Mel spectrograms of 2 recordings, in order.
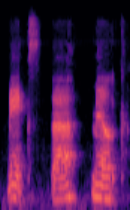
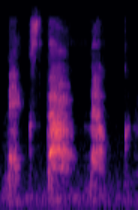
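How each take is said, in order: First: The words are said in a robot voice. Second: The words are whispered softly. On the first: "Can you robot it?" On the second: "Can you whisper it?"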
